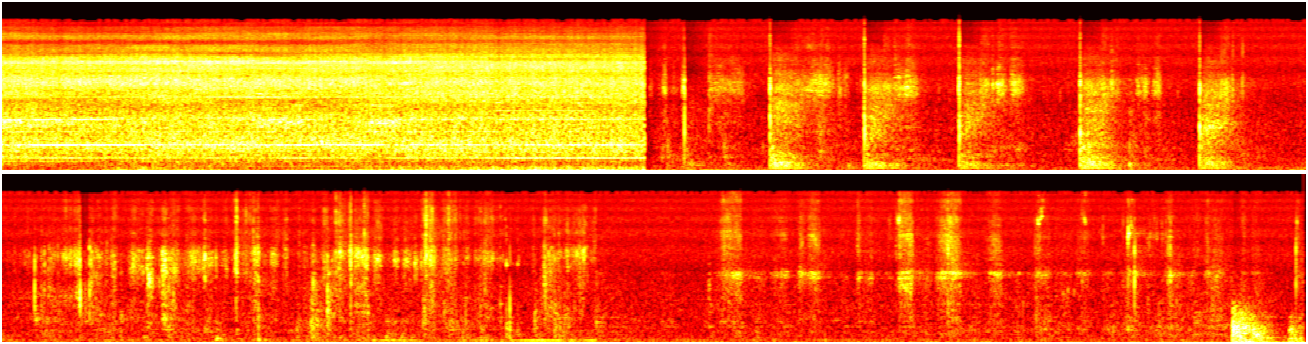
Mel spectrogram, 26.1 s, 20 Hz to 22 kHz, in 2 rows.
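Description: Festool 2200 plunge router running loud and steady as it cuts a groove through the polyurethane foam core of a fiberglass door, cutting off abruptly about six seconds in. After that, irregular rubbing and scraping as strips of foam are worked loose and pulled out of the groove by hand.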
